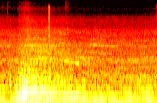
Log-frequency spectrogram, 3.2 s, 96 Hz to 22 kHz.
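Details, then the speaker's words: 1998 Ford Explorer, sat five years, just fresh oil, belt squeaking a little: engine surges up further and hangs at a fast even hum instead of settling, with a hot smell noted; high idle from a sticking idle air control valve. "What's going on? Something smells like it's getting hot. It's revving up more."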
